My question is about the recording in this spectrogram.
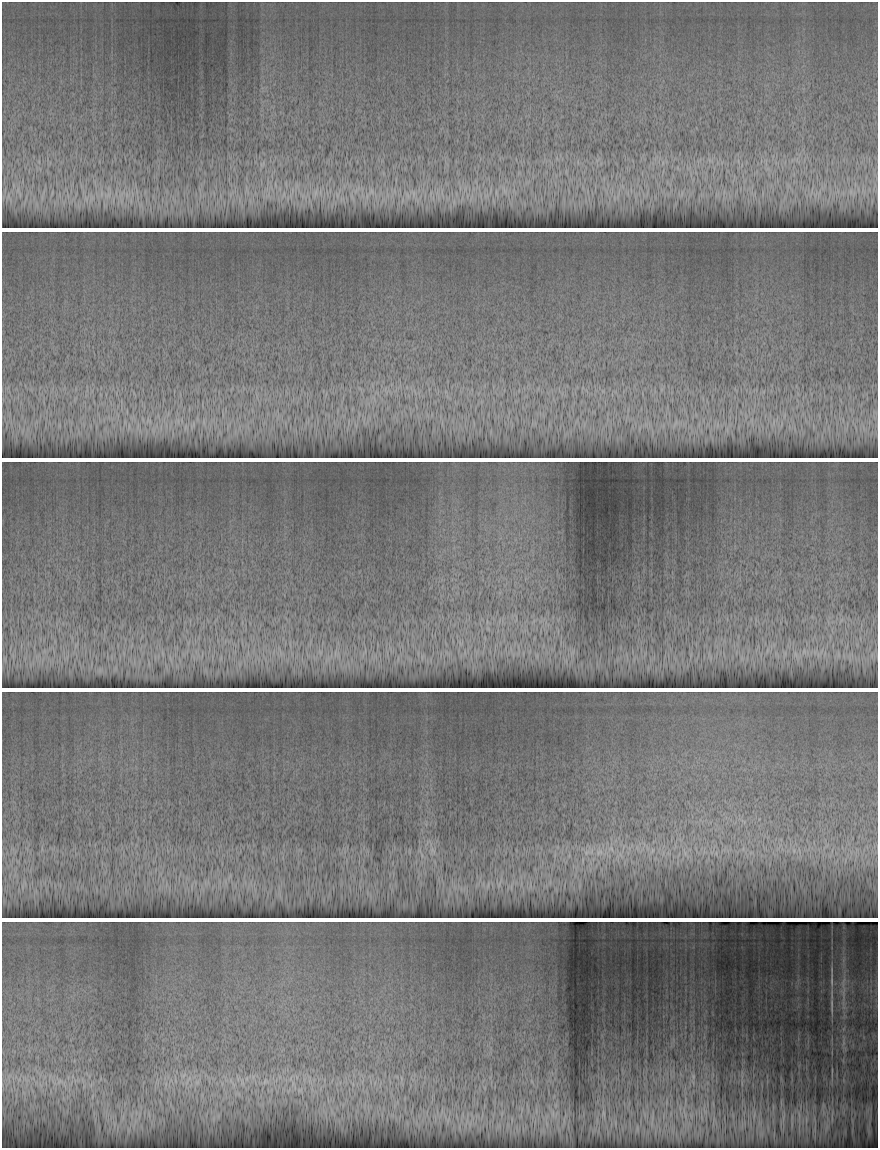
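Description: Loud, steady rush of freefall wind buffeting the camera's microphone, briefly easing a little past halfway.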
